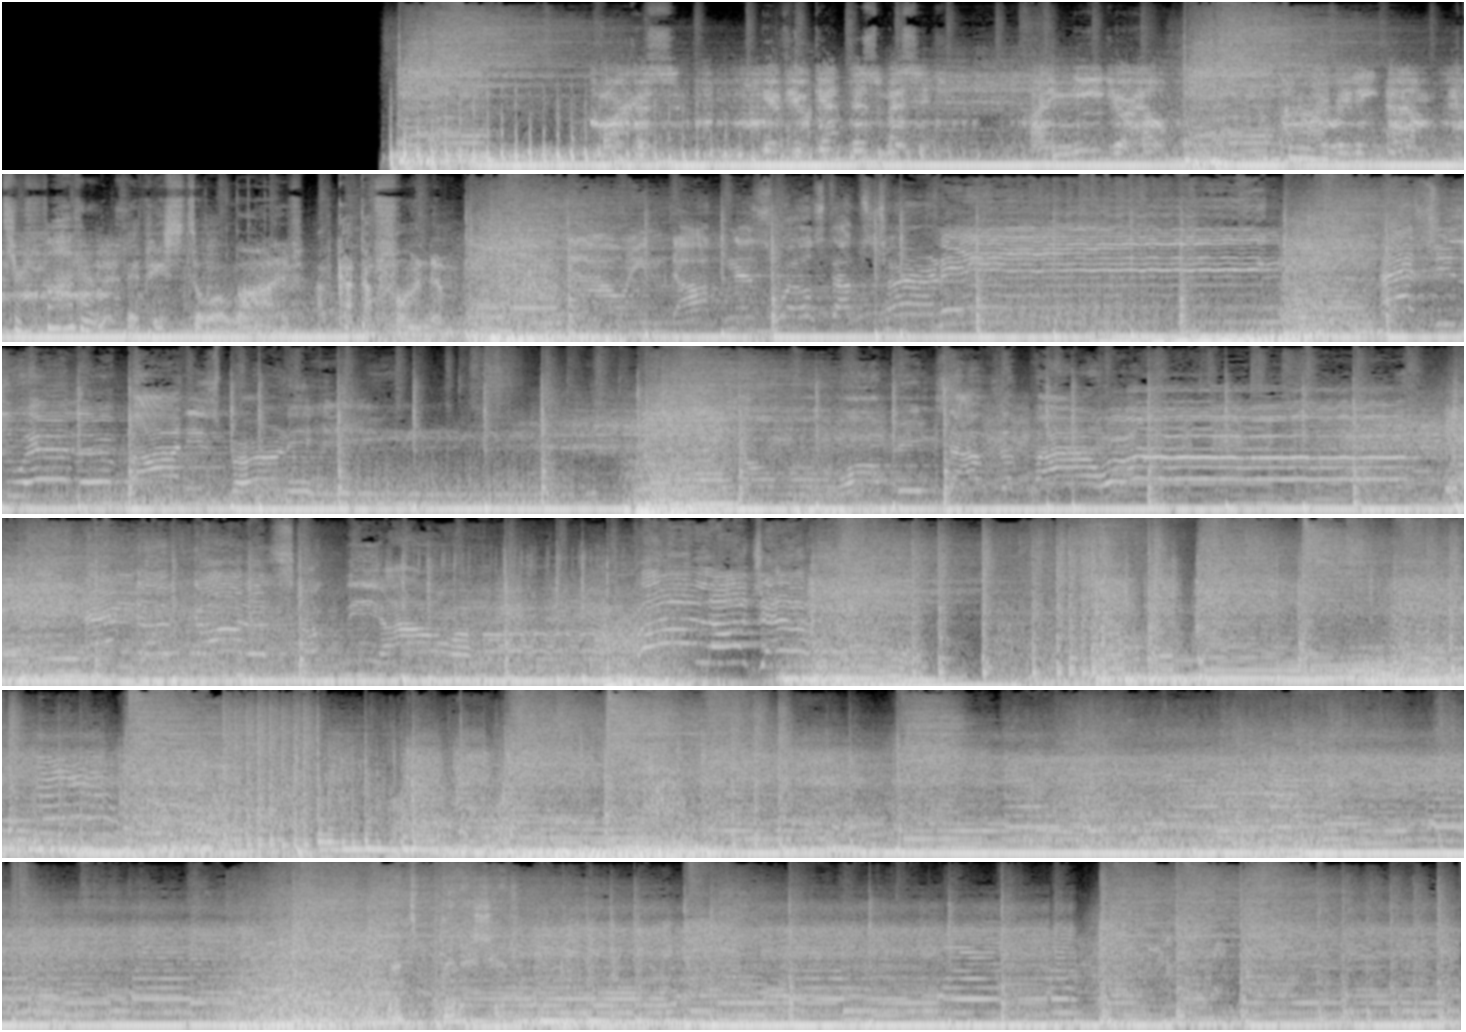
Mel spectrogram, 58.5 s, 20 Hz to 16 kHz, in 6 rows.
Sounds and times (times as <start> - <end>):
Music: 2.6 - 58.4.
